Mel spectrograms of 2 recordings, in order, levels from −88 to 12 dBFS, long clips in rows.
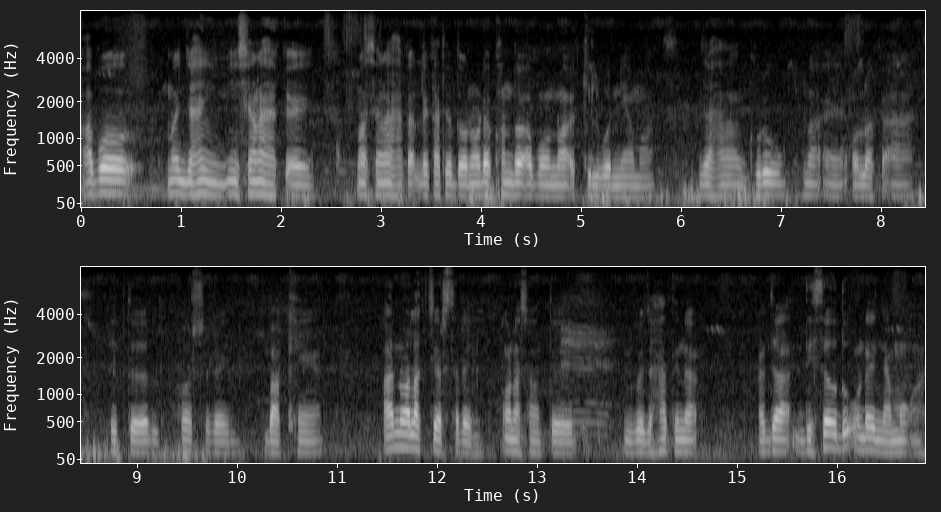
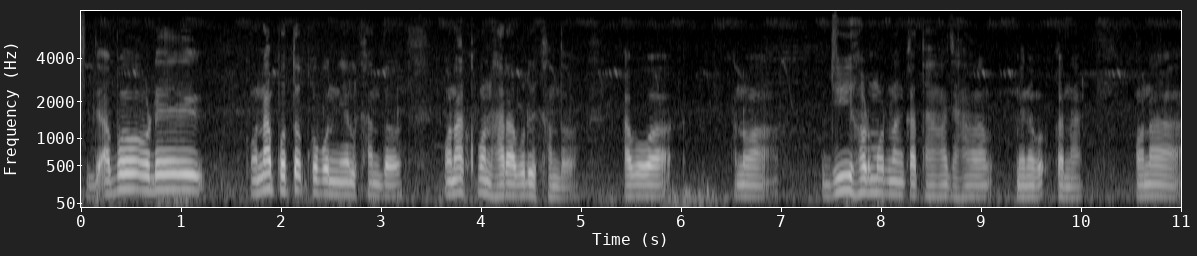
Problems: background sounds at intervals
